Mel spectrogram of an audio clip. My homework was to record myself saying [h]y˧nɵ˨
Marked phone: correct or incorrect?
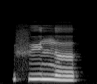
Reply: incorrect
